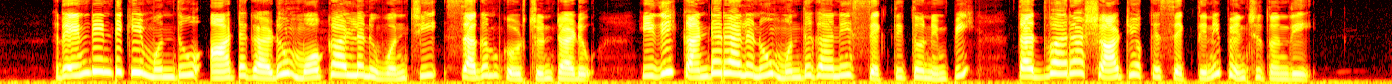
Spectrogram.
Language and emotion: Telugu, neutral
